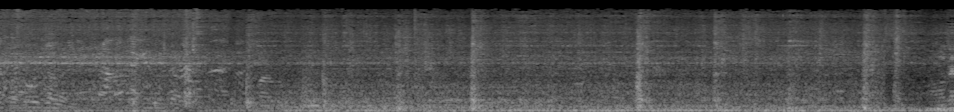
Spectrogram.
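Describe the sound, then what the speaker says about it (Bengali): Crowded passenger train leaving Khulna bound for Chilahati, a loud rumbling run on the rails with rhythmic clickety-clack and wheel noise heard from inside the carriage, with passengers talking throughout. "ট্রেনটি খুলনা থেকে ছেড়ে দিল"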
